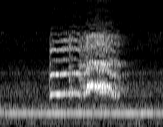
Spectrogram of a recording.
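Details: One short crow from a snow-white Bekisar, a green junglefowl-chicken hybrid noted as a frequent crower. A clear tonal start turns into a harsh, buzzy ending, with a steady mechanical hum underneath.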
